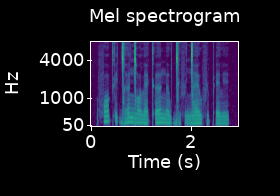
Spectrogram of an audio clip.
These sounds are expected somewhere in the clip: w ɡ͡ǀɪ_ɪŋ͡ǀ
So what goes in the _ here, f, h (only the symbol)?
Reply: f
